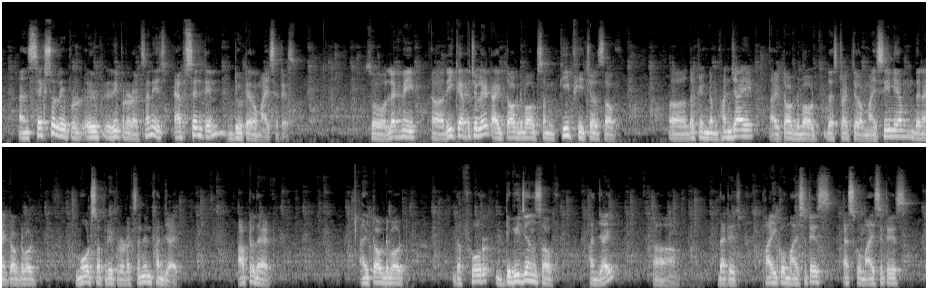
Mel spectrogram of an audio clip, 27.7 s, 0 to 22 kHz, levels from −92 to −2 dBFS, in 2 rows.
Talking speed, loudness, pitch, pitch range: 115 wpm, -20 LUFS, 120 Hz, 105-135 Hz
